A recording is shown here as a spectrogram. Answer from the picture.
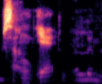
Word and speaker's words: Sangye: Bien, eso es sang, la primera sílaba. Y luego gye, sangye, la segunda sílaba.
